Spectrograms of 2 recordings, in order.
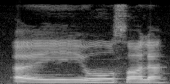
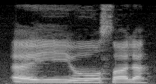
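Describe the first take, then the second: No difference in how they are said.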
